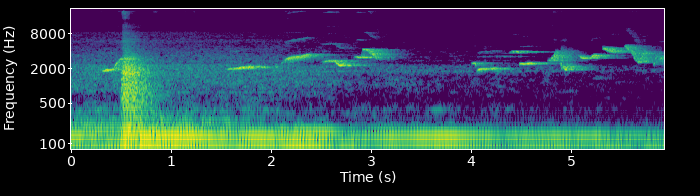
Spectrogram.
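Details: Sumatran laughingthrush, known locally as goci, giving a lure song to provoke a reply: sparse, thin upslurred and downslurred whistles spaced out, over a constant low hum, with one brief sharp click early on.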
